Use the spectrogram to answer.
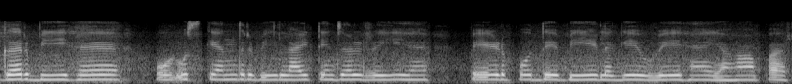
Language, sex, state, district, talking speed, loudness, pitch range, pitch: Hindi, female, Rajasthan, Bikaner, 150 wpm, -17 LUFS, 210-225 Hz, 220 Hz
